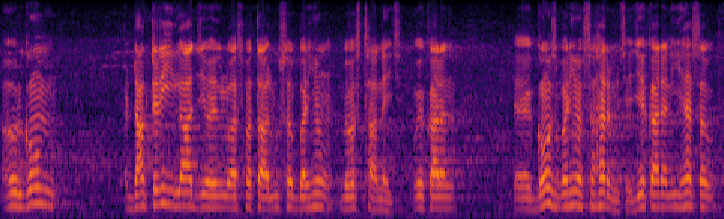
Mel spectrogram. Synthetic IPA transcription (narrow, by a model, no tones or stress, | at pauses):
ɔːɾɡõm | ɖak̚ʈəɾilad͡ʒd͡ʒeɦoeɡloəspət̪alusəbːəɽ̤ijõbjəβəst̪ʰanɛjt͡ʃʰɛ̥okaɾən | ɡə̃ʊ̃sbəɽ̤ijõsəɦəɾmet͡ʃʰɛd͡ʒekaɾəniɦə̃səb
